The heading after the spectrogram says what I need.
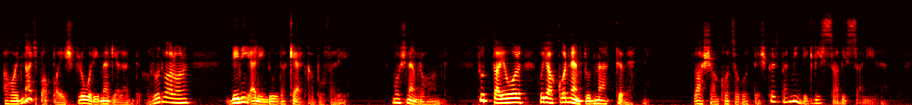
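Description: A man's voice: fairly low pitch, big pitch swings. A man narrating a children's story expressively, often dropping to a whisper.

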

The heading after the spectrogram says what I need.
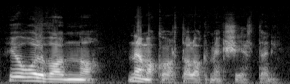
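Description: A man's voice: lowish voice, sing-song, darkish tone, muffled recording, pitched above the performer's own voice. Man voicing a grumbly plush toy. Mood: sheepish.

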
